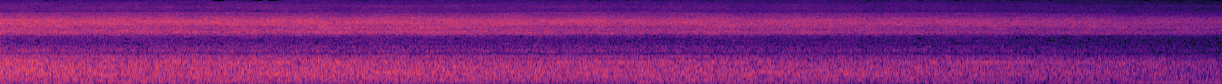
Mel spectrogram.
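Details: Loud cicadas in a yard in August, a dense, continuous high-pitched buzzing hiss that holds steady throughout and eases off slightly toward the end, with no other clear sounds.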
